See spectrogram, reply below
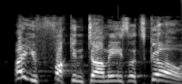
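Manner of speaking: very loud, high-pitched, taunting shout. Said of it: "he comes in, looks at press row, and goes".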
